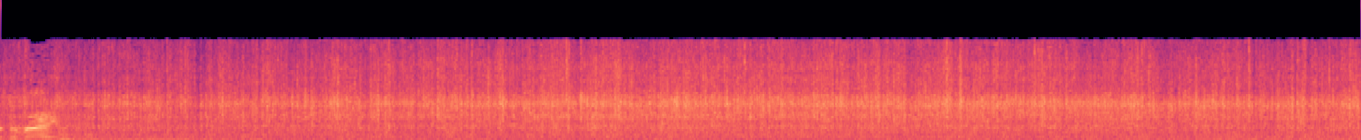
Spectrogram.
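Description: Heavy rain falling on a Toyota Yaris's roof and windshield, heard from inside the cabin as a steady hiss, with tyre noise on the flooded road and the engine running low underneath.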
